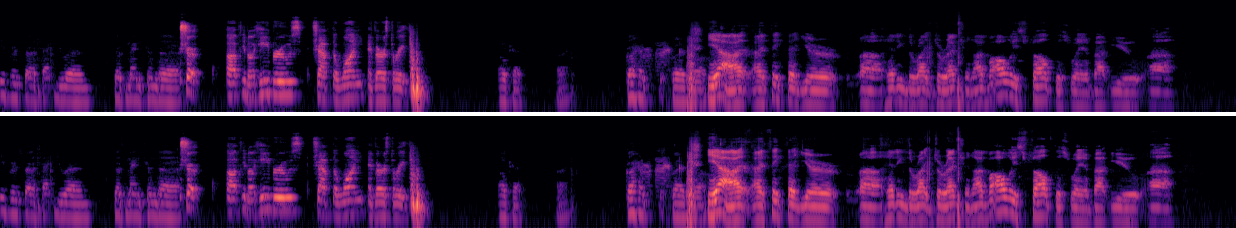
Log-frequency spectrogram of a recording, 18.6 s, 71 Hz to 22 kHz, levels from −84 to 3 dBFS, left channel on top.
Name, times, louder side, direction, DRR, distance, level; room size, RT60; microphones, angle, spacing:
voice 1, 0.0-1.3 1.7-2.7 7.5-7.8 8.4-8.6 9.4-10.6, left 1 dB, 30° right, 0.7 m, -44 dB
voice 2, 3.4-6.3, left 1 dB, 35° left, 0.4 m, -32 dB
voice 3, 9.9-12.6 12.9-17.6, right 4 dB, 60° right, 0.4 m, -34 dB
2.4 x 2.4 x 3.4 m
head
